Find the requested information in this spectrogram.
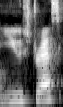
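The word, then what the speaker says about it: eustress: It's called ust stress. EU stress is how it's spelled.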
